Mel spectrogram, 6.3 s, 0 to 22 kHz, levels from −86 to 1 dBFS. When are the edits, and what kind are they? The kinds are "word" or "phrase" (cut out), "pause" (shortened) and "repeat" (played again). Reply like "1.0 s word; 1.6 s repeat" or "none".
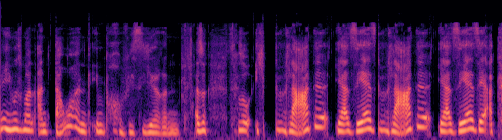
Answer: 3.0 s word; 4.7 s repeat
